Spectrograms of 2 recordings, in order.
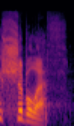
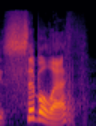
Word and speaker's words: Shibboleth: They would say to him, okay, verse 6, then say Shibboleth. The Ephraimite would say Sibboleth, for he could not pronounce it right.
